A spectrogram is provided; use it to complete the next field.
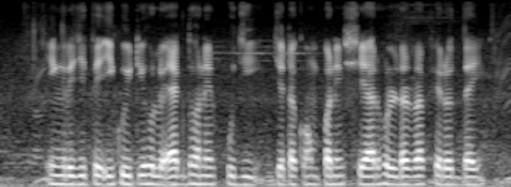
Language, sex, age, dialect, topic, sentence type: Bengali, male, 18-24, Standard Colloquial, banking, statement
